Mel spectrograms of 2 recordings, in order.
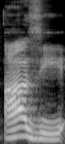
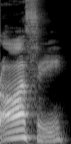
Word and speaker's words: Aussie: go here we go aussie is pronounced ozzy as in osborne i mean or aussie how it's spelled so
